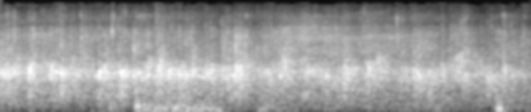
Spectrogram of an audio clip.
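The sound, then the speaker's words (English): An audience at a church gathering applauds to welcome a speaker. The dense, even clapping stays steady and continuous throughout, with no voices standing out. “Come on, let's give Patrick Regan, OBE, a big welcome.”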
